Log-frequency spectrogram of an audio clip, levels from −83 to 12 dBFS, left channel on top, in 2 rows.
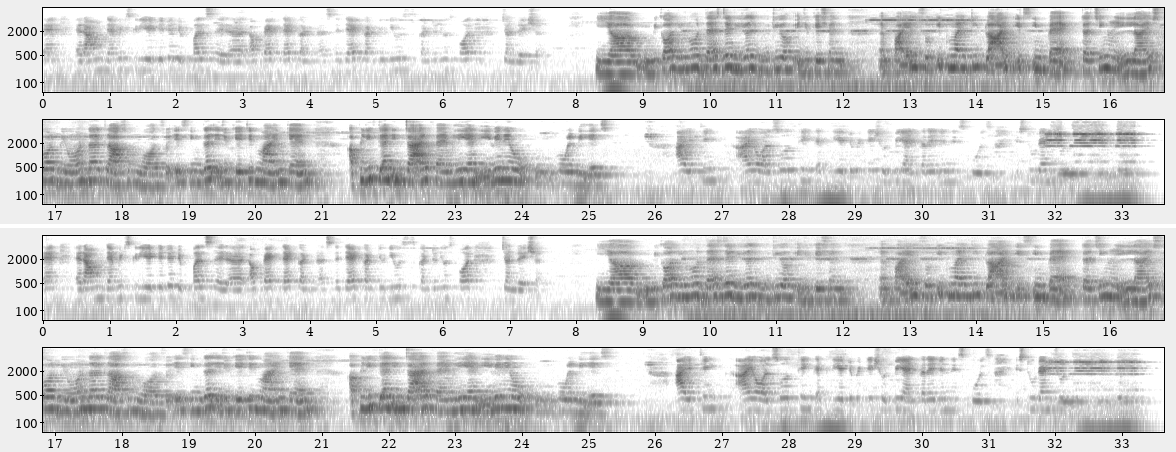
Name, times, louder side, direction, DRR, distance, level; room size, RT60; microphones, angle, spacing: voice 1, 0.0-7.5 25.9-26.9 27.2-32.2, right 8 dB, 40° right, 9 dB, 0.4 m, -38 dB
voice 2, 8.3-25.3 25.8-26.0 31.8-33.2, left 3 dB, 35° left, 3 dB, 0.6 m, -30 dB
sound 1, 9.6-15.0, left 1 dB, 70° right, 0.9 m, -44 dB
6.7 x 2.4 x 2.6 m, 0.87 s
head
